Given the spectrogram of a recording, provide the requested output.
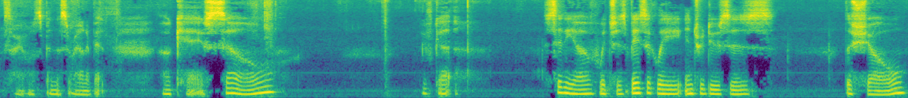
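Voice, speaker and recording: A soft-spoken woman recording casual ASMR, rambling in a hushed voice and musing aloud as she goes. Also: a bass voice, fairly even intonation, slow pace, pauses often, husky. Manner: hesitant, musing aloud, trailing off. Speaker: ASMR video creator.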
